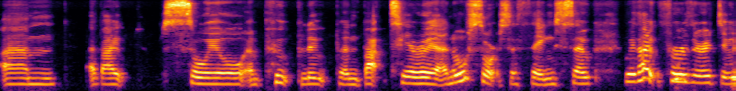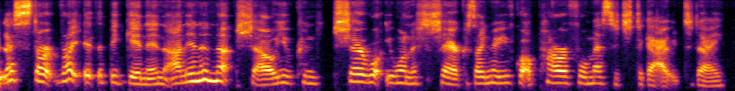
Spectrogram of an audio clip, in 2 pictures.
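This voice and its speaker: A woman's voice: mid-range voice, normal speed. Chatty woman hosting. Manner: chatty, rambling, laughs often. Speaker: show host. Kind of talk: casual interview chat.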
